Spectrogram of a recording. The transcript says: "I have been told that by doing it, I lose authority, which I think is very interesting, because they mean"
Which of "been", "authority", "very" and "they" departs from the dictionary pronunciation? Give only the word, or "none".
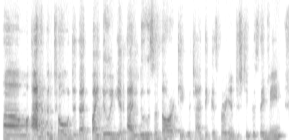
none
